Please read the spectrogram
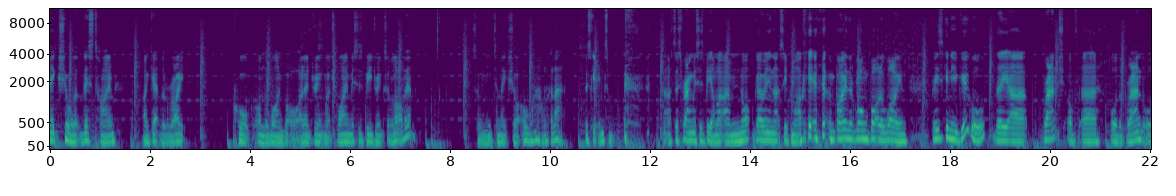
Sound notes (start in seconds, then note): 11.4 chuckles; 15.0 chuckles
